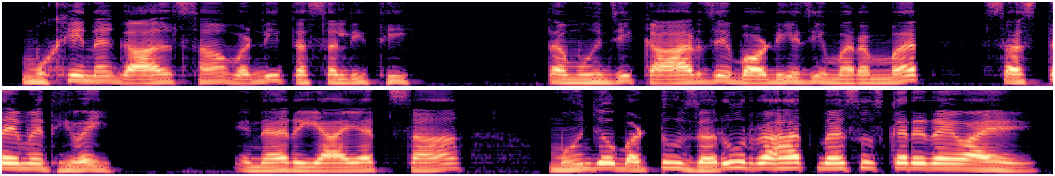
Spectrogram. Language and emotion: Sindhi, happy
